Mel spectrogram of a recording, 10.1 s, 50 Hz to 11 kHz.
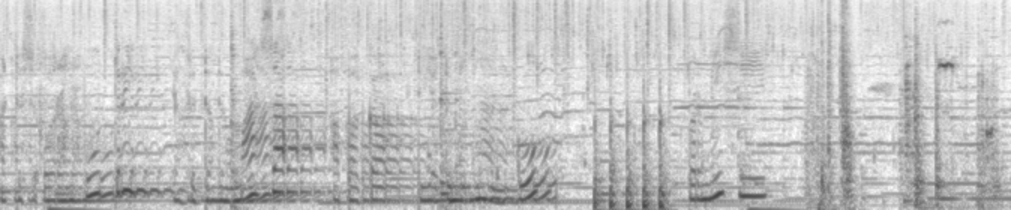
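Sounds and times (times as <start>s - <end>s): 
speech: 0.2s - 5.7s, 6.9s - 7.8s
door scraping and rattling: 5.9s - 6.9s, 7.6s - 10.1s
door being opened: 5.9s - 10.1s.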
